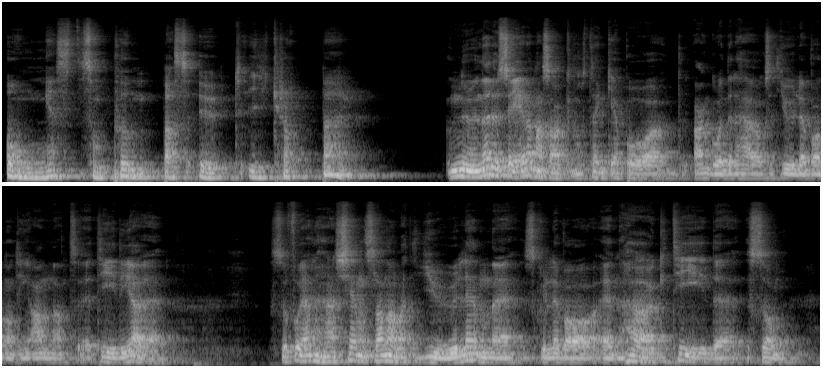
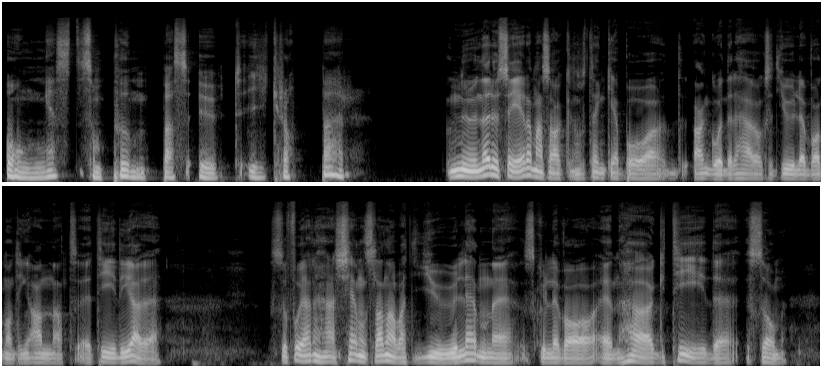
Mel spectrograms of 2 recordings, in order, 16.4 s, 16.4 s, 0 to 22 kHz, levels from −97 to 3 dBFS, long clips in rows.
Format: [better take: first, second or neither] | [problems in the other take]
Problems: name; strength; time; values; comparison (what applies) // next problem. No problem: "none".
second | room echo; slight; dies away in 0.5 s // off-mic speech; somewhat distant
